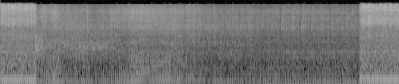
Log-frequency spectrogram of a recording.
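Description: A small Morris Minor car engine runs steadily, its low mechanical hum rising and falling as it revs, with a rumbling idle at the start and end.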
